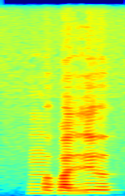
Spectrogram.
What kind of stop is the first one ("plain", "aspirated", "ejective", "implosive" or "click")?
plain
